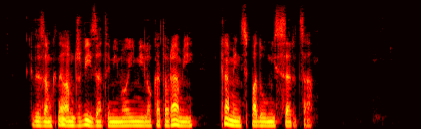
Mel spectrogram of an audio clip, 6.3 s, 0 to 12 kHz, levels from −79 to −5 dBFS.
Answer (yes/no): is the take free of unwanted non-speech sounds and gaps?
yes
